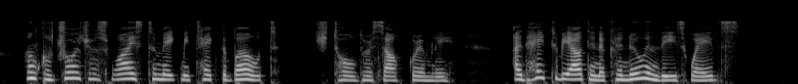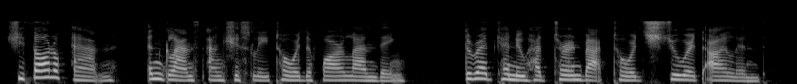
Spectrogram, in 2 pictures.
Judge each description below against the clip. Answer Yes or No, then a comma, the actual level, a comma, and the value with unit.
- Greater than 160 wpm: Yes, average, 170 wpm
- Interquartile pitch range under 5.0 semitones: Yes, average, 3.7 semitones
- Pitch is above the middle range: Yes, high, 205 Hz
